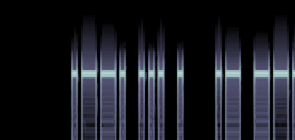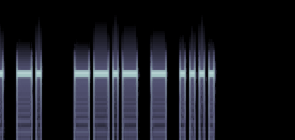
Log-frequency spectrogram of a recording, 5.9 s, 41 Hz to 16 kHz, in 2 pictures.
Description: Morse code, heard as a keyed tone, about 25 wpm, 700 Hz. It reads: PSE AGN QTH
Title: Common QSO Phrases 25wpm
